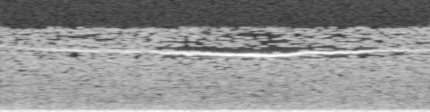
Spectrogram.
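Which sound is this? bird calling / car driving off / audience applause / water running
car driving off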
